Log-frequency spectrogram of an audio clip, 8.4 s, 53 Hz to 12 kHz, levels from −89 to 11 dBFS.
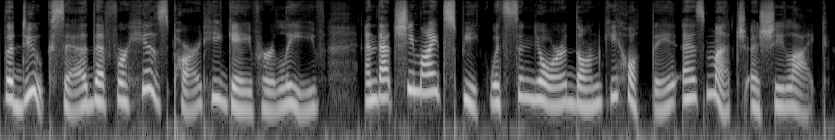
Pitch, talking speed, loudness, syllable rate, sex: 230 Hz, 180 wpm, -20 LUFS, 4.0 syllables/s, female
